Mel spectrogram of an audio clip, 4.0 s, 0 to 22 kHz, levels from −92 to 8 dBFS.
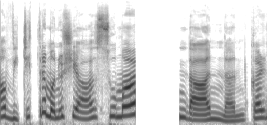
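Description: From 1.01 s to the end, the speech abruptly slows to about 0.65 times its original pace while its pitch stays put, so the speech drags. This is a time-stretched section, likely produced by software lengthening the audio to fill a set duration and preserving pitch by repeating short fragments rather than resampling.

At 2.01 s, inside that slowed stretch, the sound cuts out mid-flow and stays silent for about 0.66 s before resuming at 2.70 s. This is a playback stall. The gap fits the player likely running out of buffered data, or having its audio thread blocked, so the output fell silent until the player caught up and continued.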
